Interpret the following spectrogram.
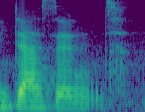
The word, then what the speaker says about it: doesn't: No, he doesn't, decimos. No, he doesn't. Con la T. No, he doesn't.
